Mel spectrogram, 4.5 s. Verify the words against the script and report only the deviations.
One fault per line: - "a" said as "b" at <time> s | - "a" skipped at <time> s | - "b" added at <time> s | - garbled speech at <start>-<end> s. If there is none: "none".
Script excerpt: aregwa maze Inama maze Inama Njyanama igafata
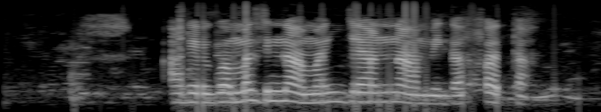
- "maze Inama" skipped at 2.4 s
